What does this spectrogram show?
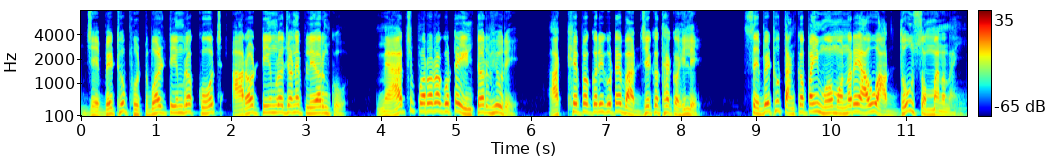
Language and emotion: Odia, disgusted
